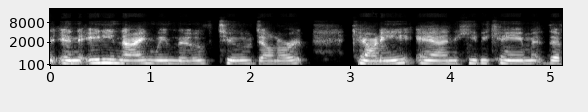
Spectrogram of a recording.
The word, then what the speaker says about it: Del Norte: I thought it was Del Norte. I butchered that one. Del Norte County Fair.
